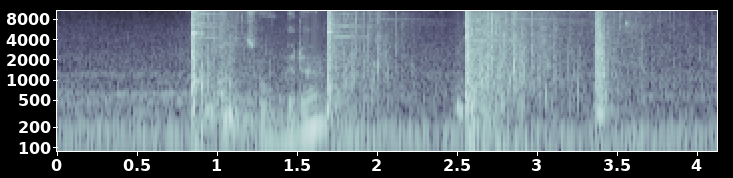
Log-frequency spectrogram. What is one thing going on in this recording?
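A pickaxe strikes rock with sharp knocks.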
